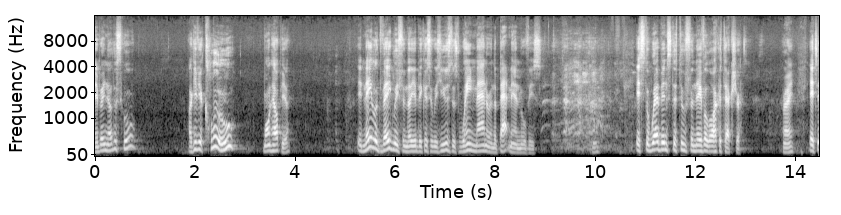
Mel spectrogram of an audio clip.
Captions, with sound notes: Anybody know this school? I'll give you a clue. It won't help you. It may look vaguely familiar because it was used as Wayne Manor in the Batman movies. [LAUGHTER] It's the Webb Institute for Naval Architecture.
